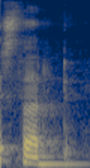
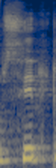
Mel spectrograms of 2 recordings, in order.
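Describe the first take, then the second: First: "शर्ट" with a schwa, sounded like "sart"; correct pronunciation. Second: "सिर्ट" with a short i vowel; wrong pronunciation. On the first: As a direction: say "शर्ट" with an "uh" vowel before the r. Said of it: "इसको हम बोलेंगे शर्ट". ("शर्ट" में इ नहीं, अ की आवाज़) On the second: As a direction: say "सिर्ट" with "ih" before the r. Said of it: "इसको हम सिर्ट नहीं बोलेंगे". ("सिर्ट" में छोटी इ की गलत आवाज़) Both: Shown as a demonstration.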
